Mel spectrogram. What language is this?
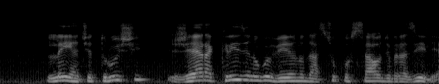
Portuguese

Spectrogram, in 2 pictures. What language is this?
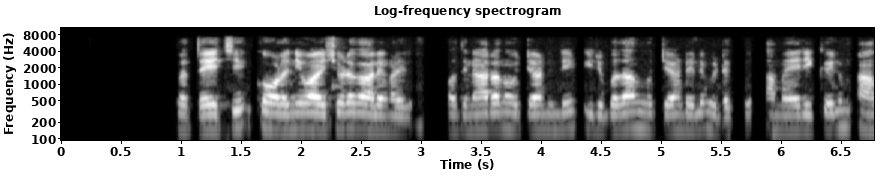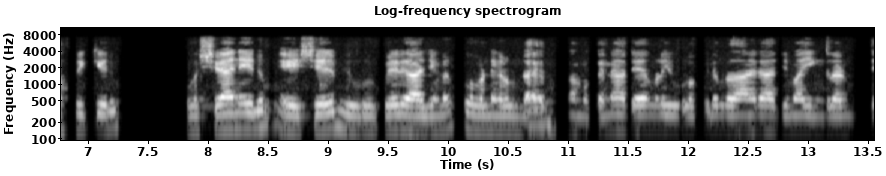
Malayalam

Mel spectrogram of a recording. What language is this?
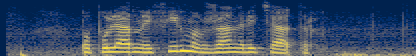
Russian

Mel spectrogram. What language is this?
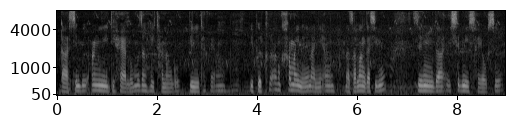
Bodo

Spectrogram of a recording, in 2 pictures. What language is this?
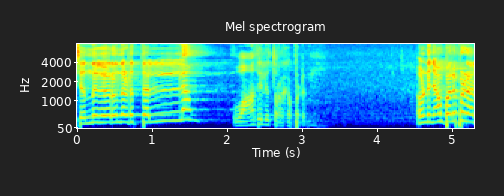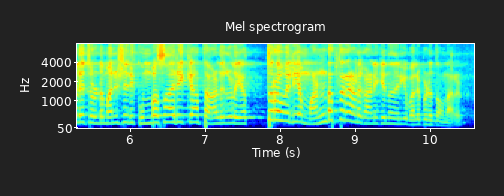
Malayalam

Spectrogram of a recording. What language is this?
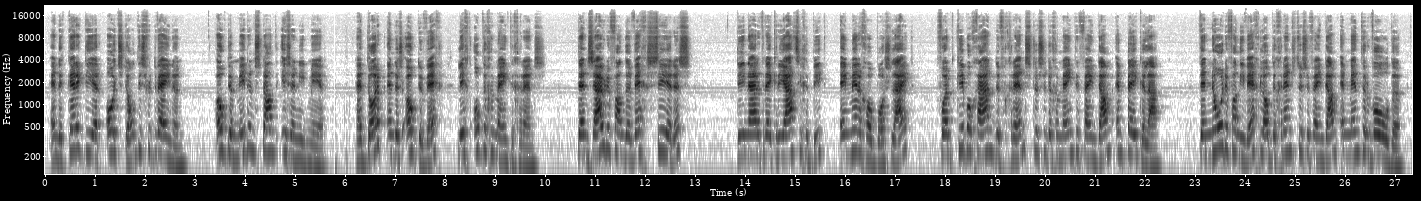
Dutch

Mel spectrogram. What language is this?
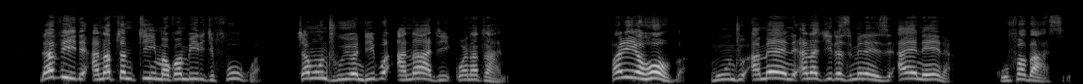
Nyanja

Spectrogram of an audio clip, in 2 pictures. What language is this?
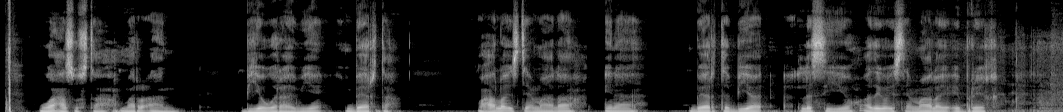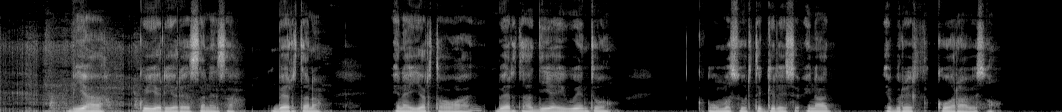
Somali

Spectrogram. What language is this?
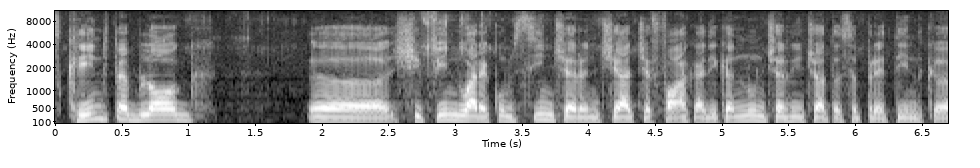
Romanian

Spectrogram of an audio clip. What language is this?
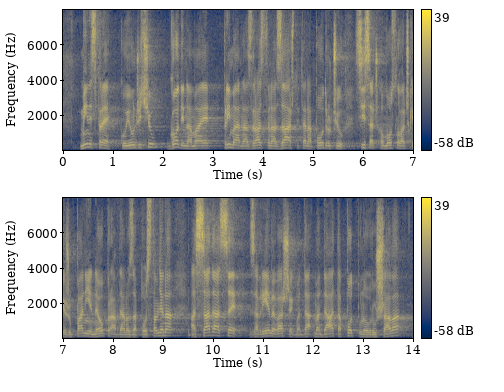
Croatian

